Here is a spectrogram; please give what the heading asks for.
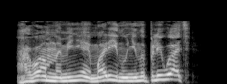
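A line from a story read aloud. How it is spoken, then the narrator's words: Barking. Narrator (Russian): рявкнул Ломака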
